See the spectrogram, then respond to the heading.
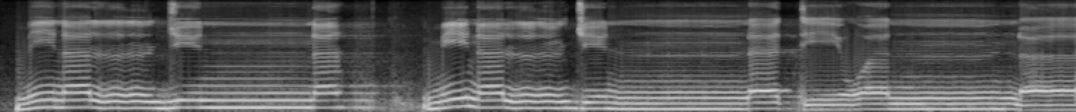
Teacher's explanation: Dalam hukum tajwidnya dikenal dengan istilah ghunah, yaitu membaca dengan memasukkan suara kepada rongga hidung sehingga dia sambil ditahan dua harakat.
